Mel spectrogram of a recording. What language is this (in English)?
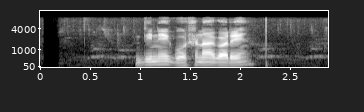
Nepali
